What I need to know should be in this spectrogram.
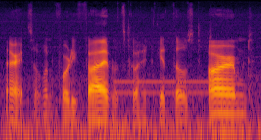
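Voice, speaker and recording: A deep-voiced man talks casually through a flight, reading out checklists and thinking aloud as he goes. His voice is wearing thin, and a steady engine rumble runs under him. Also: fast talker, low-quality recording. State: losing his voice. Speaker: flight simulator pilot. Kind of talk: casual cockpit commentary.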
